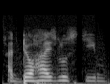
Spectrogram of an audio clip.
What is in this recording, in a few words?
oh no, hostage reactions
